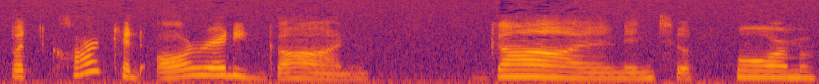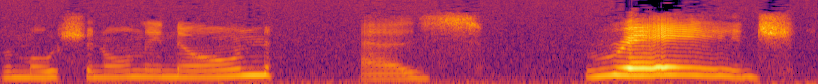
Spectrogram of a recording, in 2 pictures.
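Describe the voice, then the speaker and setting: A woman's voice: medium pitch, slow pace, low-quality recording. A woman narrating a fan fiction as a comic dramatic reading, with playful, exaggerated storytelling. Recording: hissy amateur home recording.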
